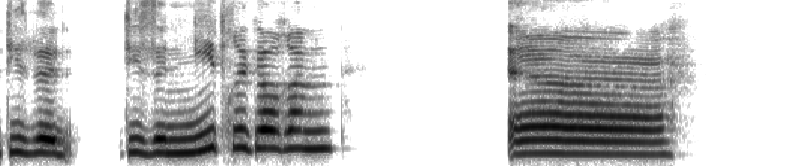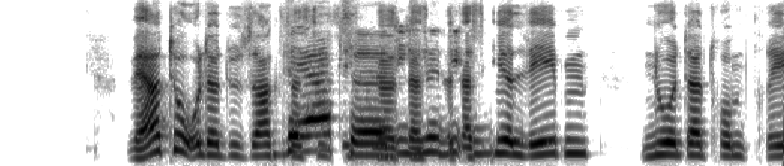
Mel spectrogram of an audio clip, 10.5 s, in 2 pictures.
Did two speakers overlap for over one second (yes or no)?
yes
